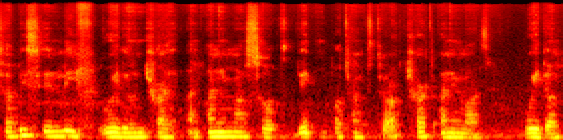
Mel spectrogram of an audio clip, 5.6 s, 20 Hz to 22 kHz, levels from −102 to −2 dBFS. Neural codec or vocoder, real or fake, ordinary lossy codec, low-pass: codec, 44.1 kHz, 7.8 kbps, DAC; fake; none; 19.8 kHz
